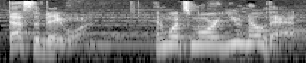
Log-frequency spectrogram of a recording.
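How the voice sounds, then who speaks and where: A man playing a gruff, by-the-book agent in an audio drama, curt, dry and exasperated. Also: high-pitched, sing-song, normal speed, over music. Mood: stern, official. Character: gruff, weary, by-the-book male agent in charge.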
